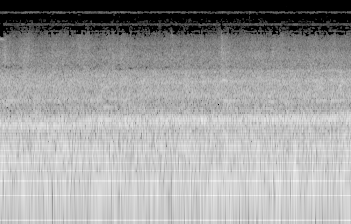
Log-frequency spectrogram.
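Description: Kinki Sharyo–Kawasaki electric multiple unit running at speed, heard from inside the car: a steady rumble of wheels on track with a faint steady tone above it.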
